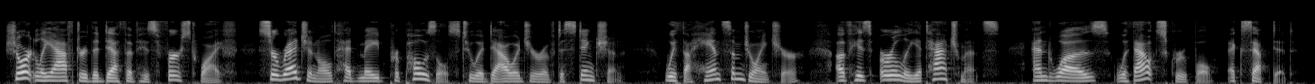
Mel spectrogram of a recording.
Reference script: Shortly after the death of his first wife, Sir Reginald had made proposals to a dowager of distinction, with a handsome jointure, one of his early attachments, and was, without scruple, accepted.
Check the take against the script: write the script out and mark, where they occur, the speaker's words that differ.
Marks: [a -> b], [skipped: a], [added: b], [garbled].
Shortly after the death of his first wife, Sir Reginald had made proposals to a dowager of distinction, with a handsome jointure, [skipped: one] of his early attachments, and was, without scruple, accepted.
